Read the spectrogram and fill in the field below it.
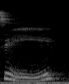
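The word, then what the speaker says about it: saoi: an irish word it's spelled s-a-o-i but it's pronounced c and it's an ever-knowing all-seeing wise being who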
